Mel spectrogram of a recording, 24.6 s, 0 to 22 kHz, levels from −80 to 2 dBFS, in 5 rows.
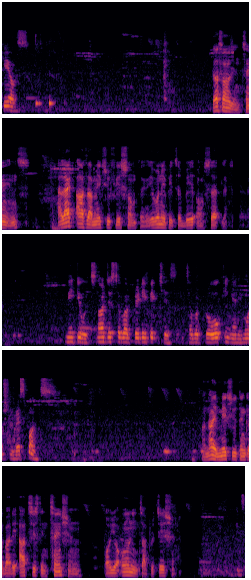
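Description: From 4.65 to 8.87 s the speech dips and breaks up in pieces, adding up to about a second and a half. The deepest cuts reach about 40 dB. This is speech suppressed in double talk. The likely cause is both sides talking at once. The echo canceller could not tell this talker from loudspeaker echo, so it pulled everything down.

From 7.54 to 9.69 s the room sound drops out, about 0.7 s in all, by about 40 dB. This is background gated by the echo canceller. While the far side played through the loudspeaker, the canceller clamped the microphone hard. The room tone comes back when it releases.

From 9.53 to 9.89 s a faint delayed copy of the speech appears, 446 ms late and about 30 dB below the main talker. This is an echo leak. The canceller likely missed part of what the microphone picked up from the loudspeaker, and the remainder was sent back as a short, quiet scrap.

At 16.7 s there is a brief dip of about 5 dB lasting roughly 70 ms. 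From 19.67 to 21.81 s the background is gated again, about 0.7 s in all, dropping by about 40 dB. At 21.1 s the speech cuts by about 35 dB for roughly 70 ms. From 22.32 to 23.75 s it drops out in pieces totalling about 0.4 s. The background gates once more from 22.83 to 23.03 s. The audio carries nothing above 8 kHz throughout.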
